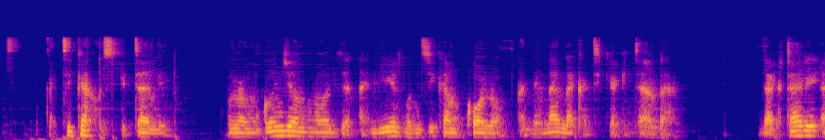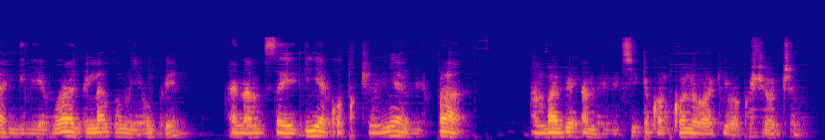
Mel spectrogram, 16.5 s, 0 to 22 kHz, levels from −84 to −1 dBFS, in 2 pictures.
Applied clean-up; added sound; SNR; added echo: neural mask model DeepFilterNet 3.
